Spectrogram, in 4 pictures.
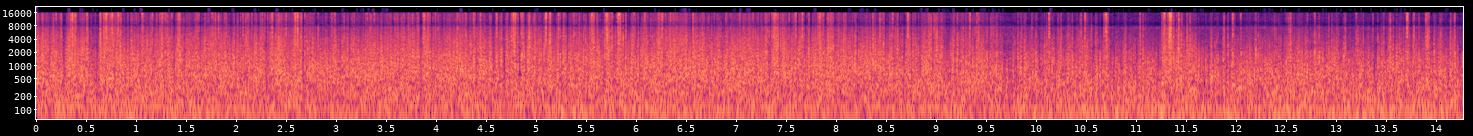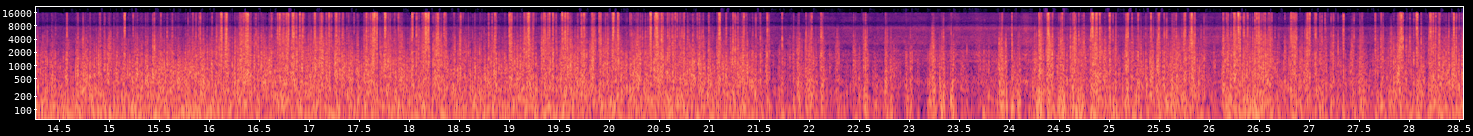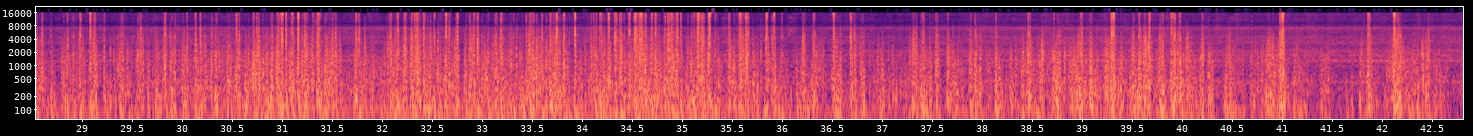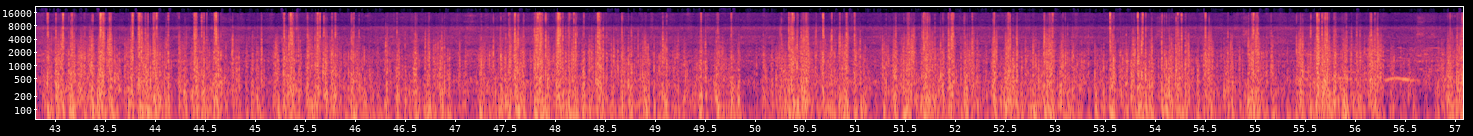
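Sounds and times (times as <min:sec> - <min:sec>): diesel train rumbling and rattling: 0:00.0 - 0:57.0
wind buffeting microphone: 0:00.0 - 0:57.0.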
